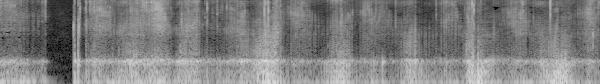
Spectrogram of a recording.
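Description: The backs of long nails scratch across a black hollow steel mesh microphone grille, making a dense, continuous scraping that comes through mostly as heavy low rumble and crackle. After a brief drop to silence near the start, the scratching resumes in uneven surging strokes that swell and fade with some brighter, raspy edges.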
